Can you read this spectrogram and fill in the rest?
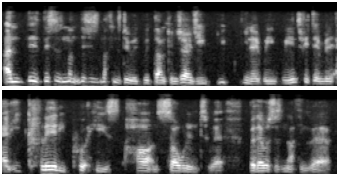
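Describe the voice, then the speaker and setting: Male film critic, low husky voice, emphatic and opinionated, dry muffled podcast recording. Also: a little fast, dark tone, no echo. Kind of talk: casual podcast chat. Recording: dull lo-fi podcast audio.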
